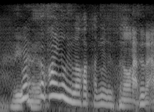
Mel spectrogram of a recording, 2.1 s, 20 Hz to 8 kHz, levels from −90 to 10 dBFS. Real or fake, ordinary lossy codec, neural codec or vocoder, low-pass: fake; Opus, 64 kbps; codec, 16 kHz, 0.5 kbps, FreqCodec, larger model; 7.2 kHz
